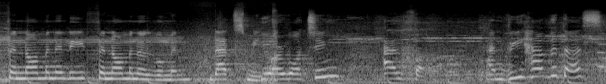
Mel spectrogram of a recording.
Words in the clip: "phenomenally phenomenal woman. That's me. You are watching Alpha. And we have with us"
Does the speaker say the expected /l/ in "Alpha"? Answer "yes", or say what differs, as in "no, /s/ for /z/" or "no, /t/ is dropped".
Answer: yes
